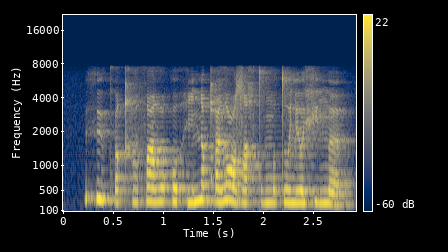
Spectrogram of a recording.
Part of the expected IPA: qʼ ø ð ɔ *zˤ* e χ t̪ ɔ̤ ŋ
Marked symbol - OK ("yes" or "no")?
yes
